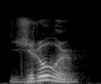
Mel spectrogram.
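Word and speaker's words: drawer: 뜻이 되겠습니다 이번 표현은 주로 울 주 룰 주로 을 이라고 발음 하시면 되겠구요 이 때 유의하실 점은 dr 발음이 주르 쭉 그래서 줄어 올 이라고 발음 하시면 되겠습니다 품사는 명사 뜻은 서랍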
